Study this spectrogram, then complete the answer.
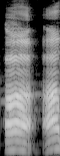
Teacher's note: जो आपका ओठ है ओठ वो पूरा गोल नहीं होगा। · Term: आवृतमुखी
